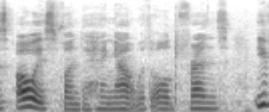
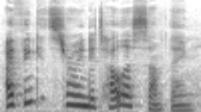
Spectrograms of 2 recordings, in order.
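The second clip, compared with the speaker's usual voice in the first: higher, curious; a hint of cow voice; 7 semitones higher than usual. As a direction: lean in and wonder. Alexis voiced.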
